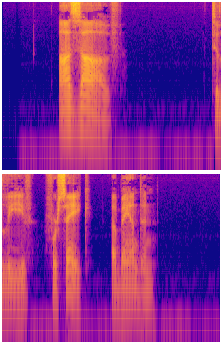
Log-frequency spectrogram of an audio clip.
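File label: "עָזַב", Hebrew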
